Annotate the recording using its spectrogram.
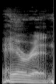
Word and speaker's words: Heron: Heron. – Heron. And it's spelled like H-E-R-N, like the bird.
